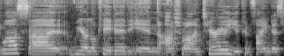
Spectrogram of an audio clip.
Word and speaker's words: Oshawa: Tell us about, how can people find you ladies if they are in Ontario, if they are in Oshawa? Did I say that right? – You did. Oshawa. You said it right.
